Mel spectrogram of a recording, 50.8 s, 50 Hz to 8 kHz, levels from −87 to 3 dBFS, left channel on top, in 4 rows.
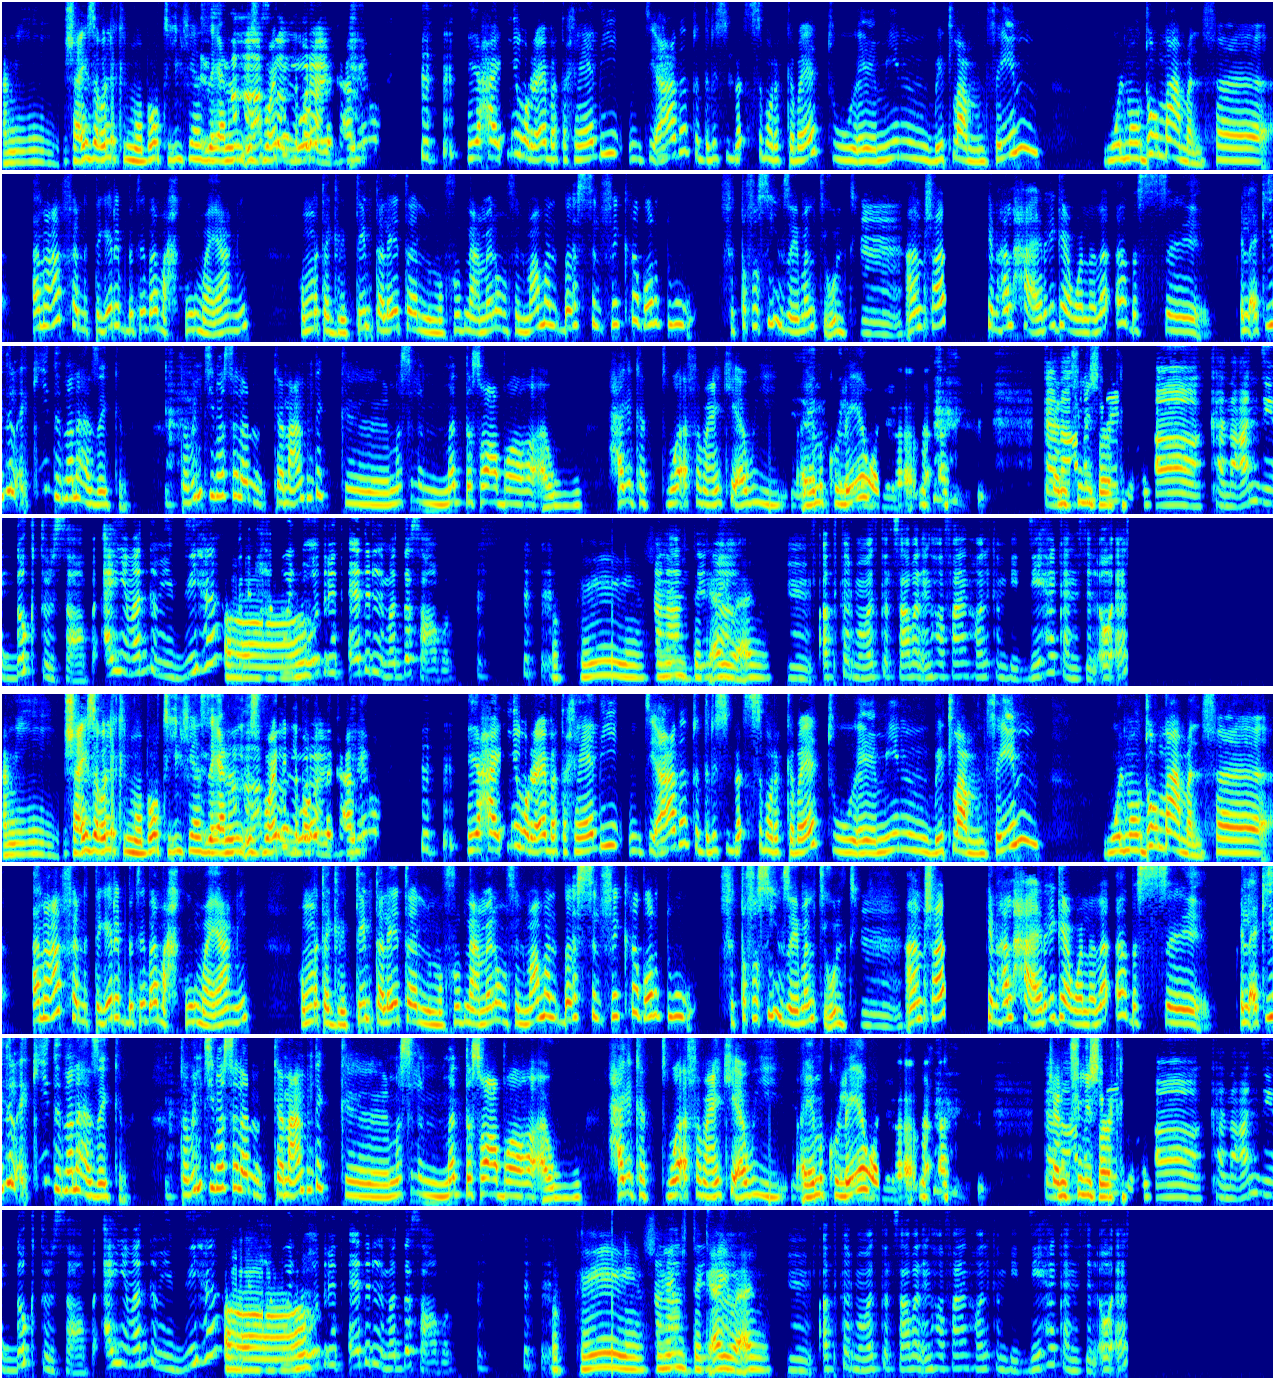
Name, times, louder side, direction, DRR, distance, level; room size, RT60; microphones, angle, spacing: voice 1, 0.0-3.8 4.7-10.4 11.0-12.7 13.0-15.2 15.7-19.6 19.9-21.2 21.7-22.1 22.6-24.8 25.1-26.7 27.2-31.2 31.5-34.9 35.9-36.5 40.4-41.2 43.6-45.8, right 5 dB, 55° right, 0.4 m, -24 dB
voice 2, 2.0-3.6 4.2-4.6 6.5-6.7 21.3-21.8 27.0-27.2 33.3-34.5 34.7-36.6 36.9-43.0 43.3-43.7 44.6-45.5 46.0-49.4, left 4 dB, 45° left, 5.0 m, -34 dB
head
